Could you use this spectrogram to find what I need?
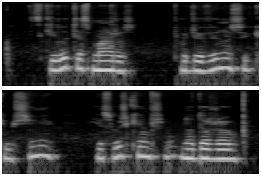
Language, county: Lithuanian, Kaunas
